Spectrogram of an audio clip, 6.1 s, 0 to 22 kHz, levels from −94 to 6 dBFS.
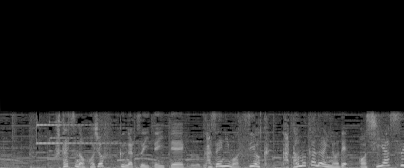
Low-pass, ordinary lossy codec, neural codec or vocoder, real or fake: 7.2 kHz; none; none; real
